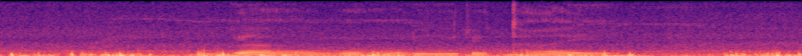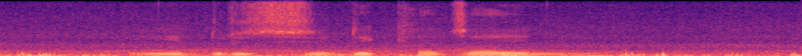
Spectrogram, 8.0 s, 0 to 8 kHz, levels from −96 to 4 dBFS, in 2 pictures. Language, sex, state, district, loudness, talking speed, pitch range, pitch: Odia, male, Odisha, Khordha, -19 LUFS, 50 wpm, 125-135 Hz, 130 Hz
